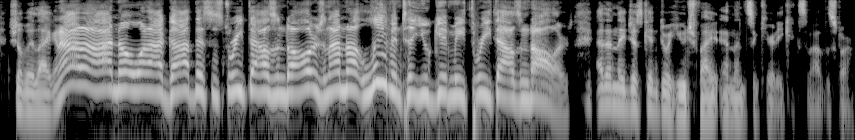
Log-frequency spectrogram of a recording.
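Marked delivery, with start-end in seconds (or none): 0.5-5.7 high, pushy mock customer refusing to budge; insistent customer. Customer insisting to the pawn dealer, high and stubborn. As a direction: demand your price, voice up high and stubborn.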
